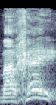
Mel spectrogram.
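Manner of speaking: gij hit hard and set apart. Reading a Bible verse aloud the way it should be read: stress on gij. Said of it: "zo moet je hem ook lezen met die klemtoon".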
